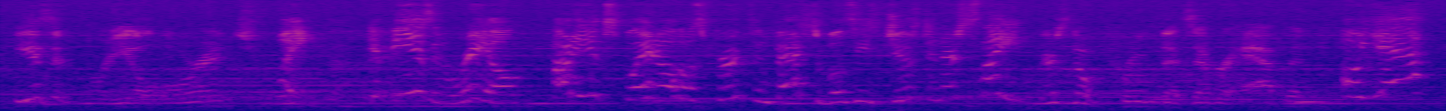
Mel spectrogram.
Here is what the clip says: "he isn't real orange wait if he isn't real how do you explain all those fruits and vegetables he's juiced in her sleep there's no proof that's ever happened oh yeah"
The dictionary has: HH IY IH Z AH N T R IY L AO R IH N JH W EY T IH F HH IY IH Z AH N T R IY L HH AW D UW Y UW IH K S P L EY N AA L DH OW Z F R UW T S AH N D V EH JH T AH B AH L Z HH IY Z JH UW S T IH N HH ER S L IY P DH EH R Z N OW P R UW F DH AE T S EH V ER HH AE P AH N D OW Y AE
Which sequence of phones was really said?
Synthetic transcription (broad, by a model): HH IY IH Z AH N T R IY L AO R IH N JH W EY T IH F HH IY IH Z AH N T R IY L HH AW D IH Y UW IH K S P L EY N AA L DH OW Z F R UW T S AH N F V EH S T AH B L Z HH IY Z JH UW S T IH N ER S L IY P DH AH R Z N OW P R UW F DH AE T S EH V ER HH AE P AH N D OW Y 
